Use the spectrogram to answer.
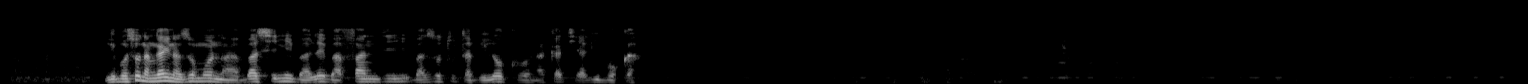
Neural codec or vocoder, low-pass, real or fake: none; 5.4 kHz; real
